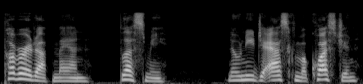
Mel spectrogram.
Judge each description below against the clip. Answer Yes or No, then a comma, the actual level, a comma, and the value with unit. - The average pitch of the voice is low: No, medium, 185 Hz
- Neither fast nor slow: Yes, average, 180 wpm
